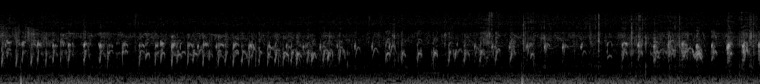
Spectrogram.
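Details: Eurasian bittern chicks, four nestlings, clamouring while the female feeds them in reedbeds of Lake Engure, Latvia, on a May 2017 morning. Dense scratchy chirps pour out continuously, growing louder toward the end.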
